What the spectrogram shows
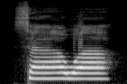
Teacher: کلمت ساوا میں سین کے بعد مد الف ہے اور واو پہ کھڑا زبر ہے تو یہ بھی مد الف ہے، تو ہم یہ دونوں مد کو برابر سے ادا کریں گے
